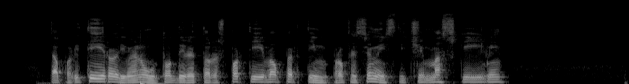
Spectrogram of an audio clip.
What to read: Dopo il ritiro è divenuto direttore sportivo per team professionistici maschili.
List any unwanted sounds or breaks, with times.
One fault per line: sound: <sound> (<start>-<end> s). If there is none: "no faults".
no faults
